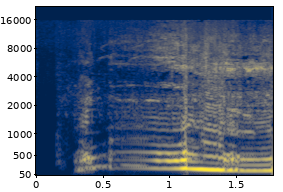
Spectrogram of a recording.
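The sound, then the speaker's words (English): A single deep, sustained lion roar swells from a low start into a loud, rumbling bellow with rich harmonics, heard alone without any talking. “You hear that? That's a lion.”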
